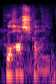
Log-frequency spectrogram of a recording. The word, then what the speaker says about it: Prochaska: Yeah, Yuri Prochaska. – Prochaska. – Yeah, it's a silent CH. It's pronounced Prochaska.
